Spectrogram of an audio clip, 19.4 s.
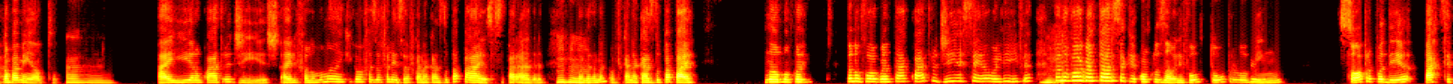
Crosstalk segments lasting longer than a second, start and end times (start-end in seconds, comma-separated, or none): none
